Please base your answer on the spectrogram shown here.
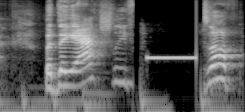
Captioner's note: beep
